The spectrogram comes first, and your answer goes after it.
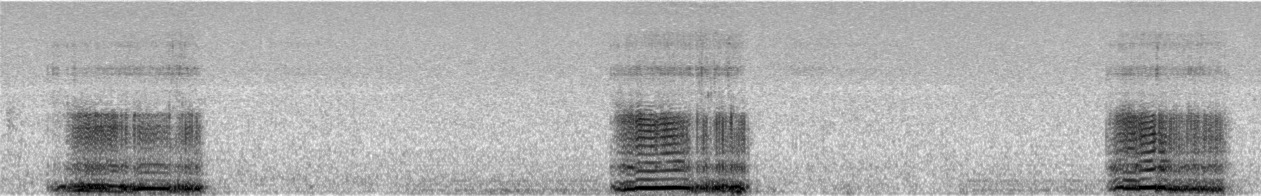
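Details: Kenta the pet bulldog snores in deep sleep: three rough, throaty snores, each over a second long, spaced about five seconds apart with quiet breaths between, indoors.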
